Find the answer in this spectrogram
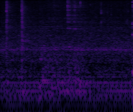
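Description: Faint clinks of a metal ice cream scoop against a stainless steel mixing bowl as muffin batter is scooped out, over a low steady hum.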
